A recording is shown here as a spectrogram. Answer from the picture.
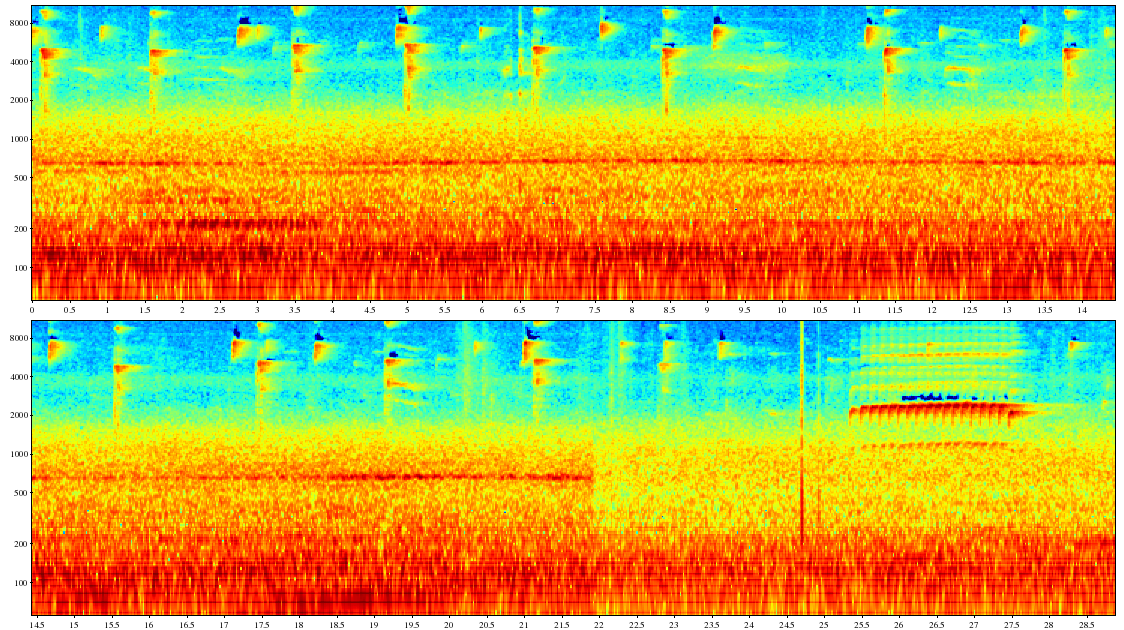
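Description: Songbirds giving many short, high chips, faint and spaced out, over a faint steady hum that stops about three-quarters of the way through. Near the end a louder buzzing trill lasts about two and a half seconds.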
